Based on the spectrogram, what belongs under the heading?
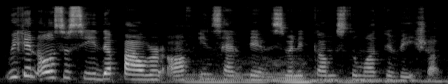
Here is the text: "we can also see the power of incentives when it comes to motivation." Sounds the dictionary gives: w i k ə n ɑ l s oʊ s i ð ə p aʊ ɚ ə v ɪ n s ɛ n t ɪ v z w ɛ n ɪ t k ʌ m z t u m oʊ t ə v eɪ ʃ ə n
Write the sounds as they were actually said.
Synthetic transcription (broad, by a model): w i k ə n ɑ l s oʊ s i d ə p aʊ ɚ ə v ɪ n s ɛ n t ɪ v s w ɛ n ɪ t k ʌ m s t u m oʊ t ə v eɪ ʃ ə n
